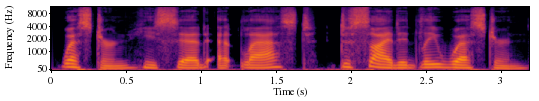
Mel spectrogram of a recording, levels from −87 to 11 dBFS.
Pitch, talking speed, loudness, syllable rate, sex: 145 Hz, 130 wpm, -19 LUFS, 4.2 syllables/s, male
